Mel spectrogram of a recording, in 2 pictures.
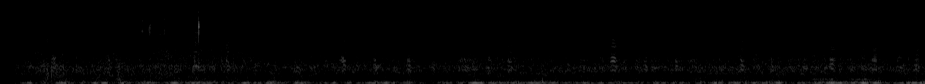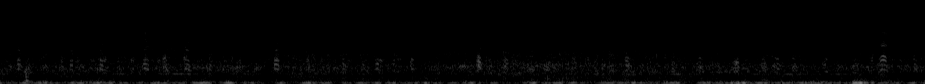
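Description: Quiet wetland ambience: faint distant waterfowl calls over a low, fluctuating rumble.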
